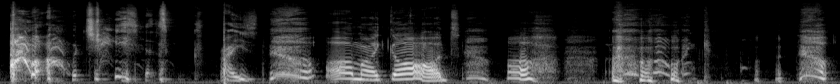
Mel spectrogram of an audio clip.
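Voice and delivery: high, breaking into helpless laughter; gasping Oh my God through laughs; laughing in disbelief. Real, not acted. Vlogger laughing helplessly at an absurd comment.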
